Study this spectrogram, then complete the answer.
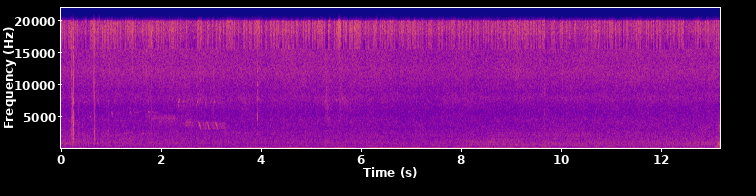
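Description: Honeybees swarm around an open beehive as a frame is moved aside during a hive inspection, producing a loud, continuous low buzz that holds steady and close with no voices.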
